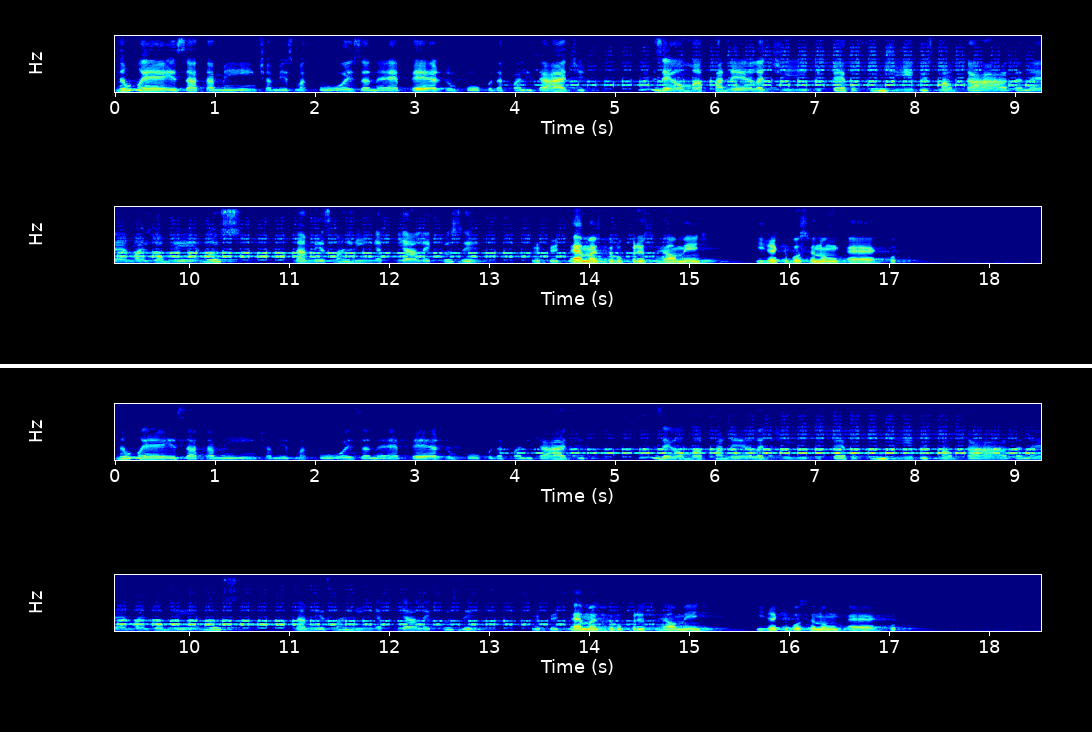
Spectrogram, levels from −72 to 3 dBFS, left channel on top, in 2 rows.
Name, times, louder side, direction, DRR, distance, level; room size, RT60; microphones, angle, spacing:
voice 1, 0.0-4.7 5.2-10.5 11.0-12.9, left 5 dB, 80° left, 11 dB, 1.1 m, -36 dB
sound 1, 3.8-14.8, right 2 dB, 15° left, 1.8 m, -37 dB
voice 2, 13.4-15.2 15.7-17.1, left 4 dB, 55° left, 9 dB, 1.3 m, -29 dB
28.5 x 21.0 x 9.6 m, 0.76 s
head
